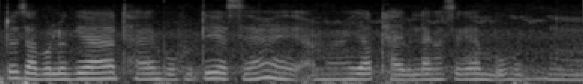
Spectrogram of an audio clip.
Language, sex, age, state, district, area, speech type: Assamese, female, 45-60, Assam, Lakhimpur, rural, spontaneous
